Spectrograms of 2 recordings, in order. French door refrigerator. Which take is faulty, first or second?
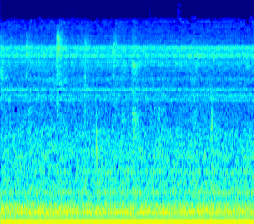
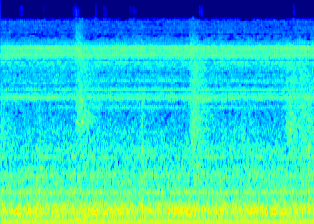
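first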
